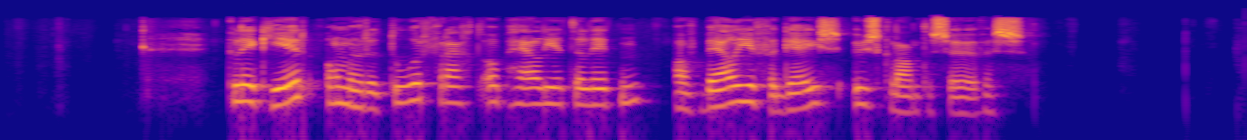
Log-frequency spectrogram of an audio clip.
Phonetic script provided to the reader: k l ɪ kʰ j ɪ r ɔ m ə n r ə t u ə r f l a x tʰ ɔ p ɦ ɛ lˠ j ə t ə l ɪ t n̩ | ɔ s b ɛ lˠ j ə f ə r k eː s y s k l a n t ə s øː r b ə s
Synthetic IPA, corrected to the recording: k l ɪ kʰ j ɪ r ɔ m ə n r ə t u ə r f r a x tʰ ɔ p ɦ ɛ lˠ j ə t ə l ɪ t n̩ | ɔ f b ɛ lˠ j ə f ə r ɡ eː s y s k l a n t ə s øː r v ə s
